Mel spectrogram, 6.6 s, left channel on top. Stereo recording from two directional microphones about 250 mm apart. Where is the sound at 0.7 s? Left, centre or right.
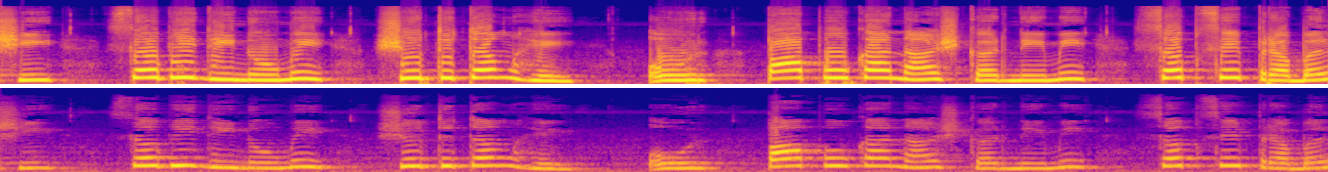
Left.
